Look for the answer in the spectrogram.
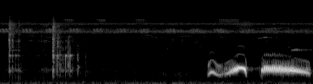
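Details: Spotted dove lure for trapping: a few faint clicks and taps come first, then one coo phrase late in the clip, a warbling rising note followed by a drawn-out buzzy coo, with a steady high drone throughout.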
